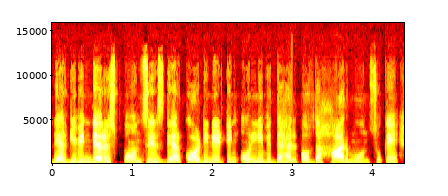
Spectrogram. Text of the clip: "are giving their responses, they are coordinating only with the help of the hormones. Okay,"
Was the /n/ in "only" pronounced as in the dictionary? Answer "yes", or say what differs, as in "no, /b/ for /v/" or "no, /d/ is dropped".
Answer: yes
